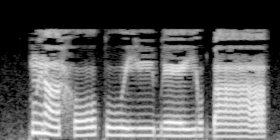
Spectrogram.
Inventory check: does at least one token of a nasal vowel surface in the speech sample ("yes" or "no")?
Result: yes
